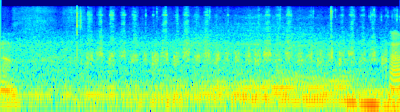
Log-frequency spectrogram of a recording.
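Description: A coin scratching the latex coating off a paper scratch card in repeated short strokes.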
